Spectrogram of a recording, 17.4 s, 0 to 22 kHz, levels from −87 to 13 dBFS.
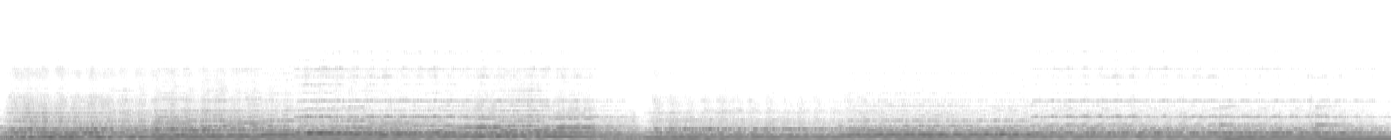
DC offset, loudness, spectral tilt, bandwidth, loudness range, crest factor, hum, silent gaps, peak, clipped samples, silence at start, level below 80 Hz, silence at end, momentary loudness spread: under 0.1%; -37 LUFS; -2.5 dB/octave; 13.5 kHz; 5 LU; 14 dB; none; none; -24 dBFS; under 0.1%; 0 s; -72 dBFS; 0 s; 7 LU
